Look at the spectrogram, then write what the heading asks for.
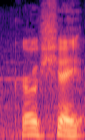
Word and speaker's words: crochet: I mean, there is no T in the word. Oh, crocheting. Crochet. Oh, crocheting. That's weird. So that T is actually silent.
